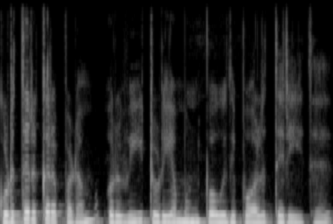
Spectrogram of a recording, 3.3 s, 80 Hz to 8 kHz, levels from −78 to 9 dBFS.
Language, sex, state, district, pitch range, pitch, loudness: Tamil, female, Tamil Nadu, Nilgiris, 210-240 Hz, 220 Hz, -16 LUFS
